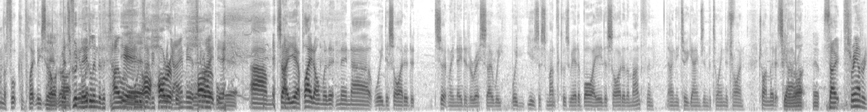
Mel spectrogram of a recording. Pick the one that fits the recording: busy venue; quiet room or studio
busy venue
